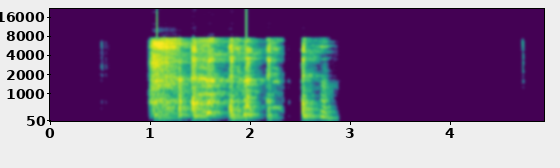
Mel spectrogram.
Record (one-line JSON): {"cough_length": "4.9 s", "cough_amplitude": 32768, "cough_signal_mean_std_ratio": 0.36, "survey_phase": "beta (2021-08-13 to 2022-03-07)", "age": "65+", "gender": "Female", "wearing_mask": "No", "symptom_none": true, "symptom_onset": "9 days", "smoker_status": "Never smoked", "respiratory_condition_asthma": false, "respiratory_condition_other": false, "recruitment_source": "REACT", "submission_delay": "3 days", "covid_test_result": "Negative", "covid_test_method": "RT-qPCR", "influenza_a_test_result": "Negative", "influenza_b_test_result": "Negative"}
